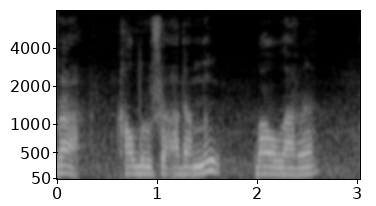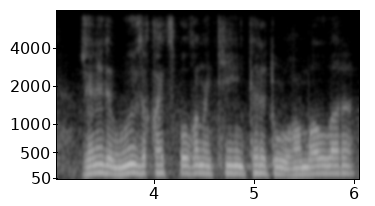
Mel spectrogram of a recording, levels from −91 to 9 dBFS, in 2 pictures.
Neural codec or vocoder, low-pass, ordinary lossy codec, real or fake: codec, 44.1 kHz, 7.8 kbps, Pupu-Codec; 7.2 kHz; none; fake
